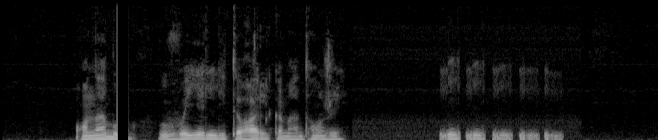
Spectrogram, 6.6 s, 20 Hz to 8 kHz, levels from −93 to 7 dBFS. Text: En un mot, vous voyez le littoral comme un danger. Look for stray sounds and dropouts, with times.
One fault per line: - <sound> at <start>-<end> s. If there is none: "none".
- dropout at 1.2-1.3 s
- laugh at 4.4-5.6 s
